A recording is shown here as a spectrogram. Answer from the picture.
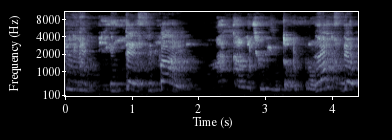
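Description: A woman talking in a high, lively voice through the audio of a screen-recorded phone live stream, with a short break about two seconds in.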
